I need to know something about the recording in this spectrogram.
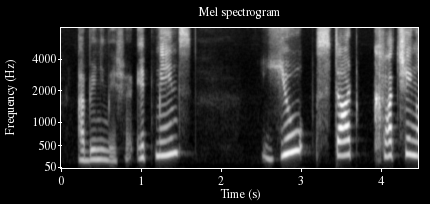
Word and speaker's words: abhinivesha: It means abhinivesha, A-B-H-I, abhi, N-I-Ni, abhinivesha, V-E-S-H-A, abhinivesha.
